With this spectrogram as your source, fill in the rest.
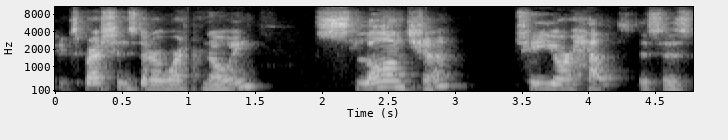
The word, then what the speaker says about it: sláinte: And of course, now you know why we have the A with the accent, so that gives it the aw sound. And then a T before an E is a slender T, so that's why it's the ch sound. So sláinte, all right?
